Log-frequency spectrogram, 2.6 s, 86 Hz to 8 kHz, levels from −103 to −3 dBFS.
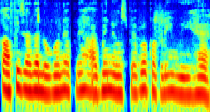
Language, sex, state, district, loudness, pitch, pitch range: Hindi, female, Delhi, New Delhi, -18 LUFS, 200 Hz, 190-210 Hz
